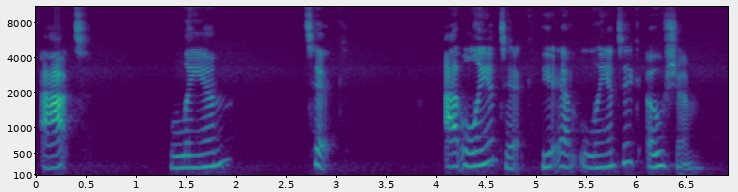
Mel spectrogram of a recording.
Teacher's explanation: when I say Atlantic, I put more emphasis in the middle. So that is the accented syllable.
